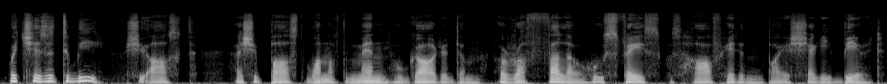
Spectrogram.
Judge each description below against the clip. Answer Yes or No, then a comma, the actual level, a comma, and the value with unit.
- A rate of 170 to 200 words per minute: Yes, average, 195 wpm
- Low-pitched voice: Yes, very low, 95 Hz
